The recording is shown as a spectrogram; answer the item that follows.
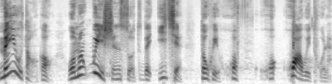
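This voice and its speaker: Very wide pitch swings from a man with a high voice, a fairly slow pace, and a dry, close sound with no echo. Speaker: preacher. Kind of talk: sermon. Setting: church. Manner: emphatic, repeating phrases for exhortation; direct, conversational address to congregation.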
